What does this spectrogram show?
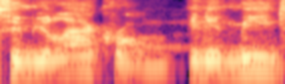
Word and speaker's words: simulacrum: it's a reason why I call this the similacrum and for those of you don't know yes I am mispronouncing it I will continue to do so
